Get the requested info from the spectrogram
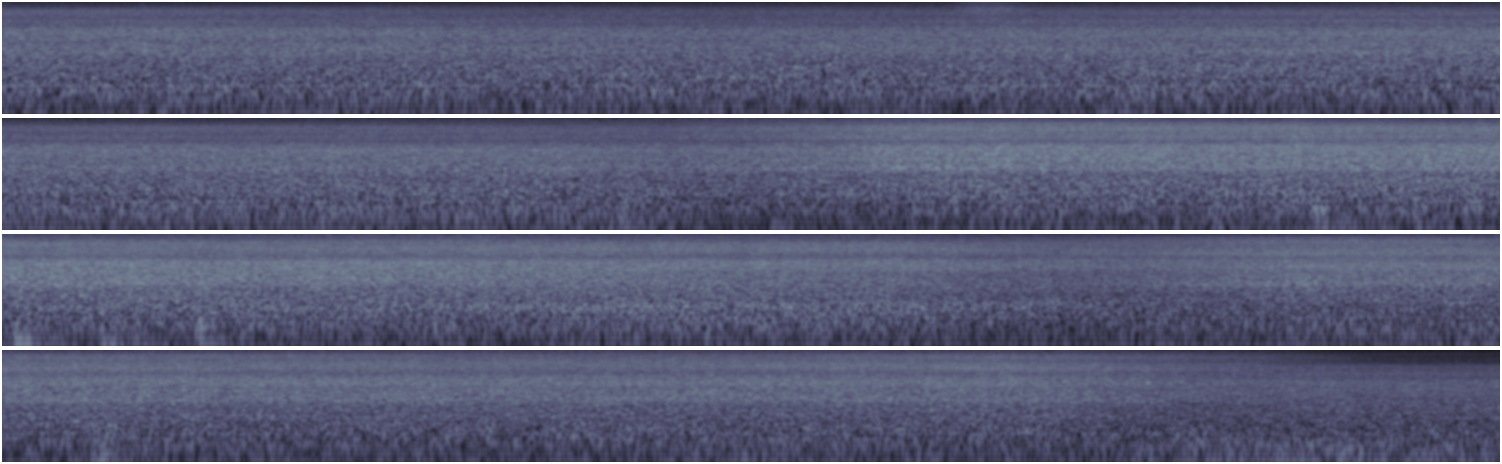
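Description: Water of the Maligne River rushing through the narrow canyon gorge: a steady, loud rush that swells for several seconds in the middle and eases slightly near the end.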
